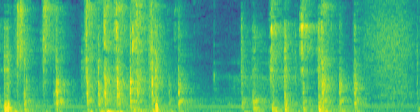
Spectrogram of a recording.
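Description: Keys clatter on a computer keyboard while a new display name is entered in Zoom, in quick irregular bursts of crisp clicks with a short pause midway, close and quiet.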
